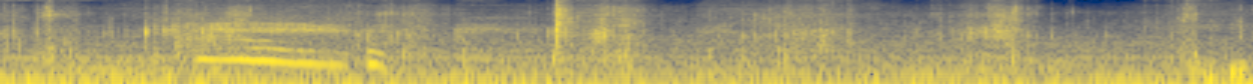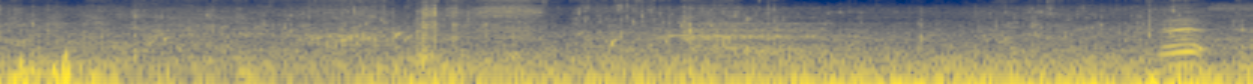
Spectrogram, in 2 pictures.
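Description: Wind rumbling on the microphone along a pebbly shoreline, with scattered crunching steps on the stones and a brief voice about half a second in.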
